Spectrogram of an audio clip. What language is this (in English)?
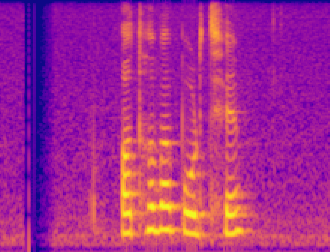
Bangla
